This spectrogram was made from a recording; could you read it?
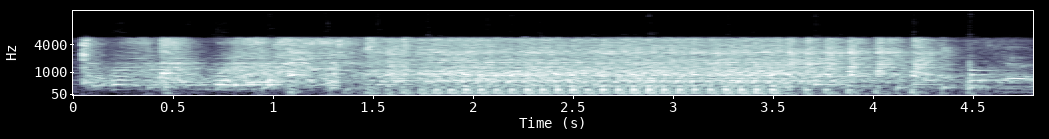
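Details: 16.5 HP Briggs & Stratton mower engine after dry starter was taken apart and put back together: brief cranking catches quickly into an even steady single-cylinder beat; normal start.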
